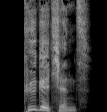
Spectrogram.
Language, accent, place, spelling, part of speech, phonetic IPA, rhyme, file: German, Germany, Berlin, Kügelchens, noun, [ˈkyːɡl̩çəns], -yːɡl̩çəns, De-Kügelchens.ogg
- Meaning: genitive singular of Kügelchen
